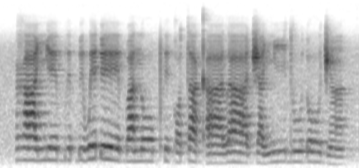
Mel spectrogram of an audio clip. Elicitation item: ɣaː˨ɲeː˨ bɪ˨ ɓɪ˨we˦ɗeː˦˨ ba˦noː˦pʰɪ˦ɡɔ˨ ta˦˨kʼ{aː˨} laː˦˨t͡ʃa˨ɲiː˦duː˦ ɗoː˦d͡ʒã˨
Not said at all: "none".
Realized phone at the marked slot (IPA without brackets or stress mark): aː˨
